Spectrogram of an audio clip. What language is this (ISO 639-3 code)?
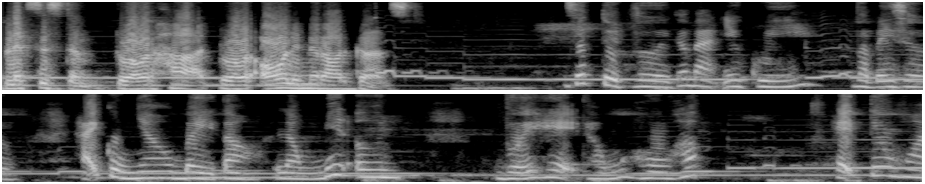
vie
